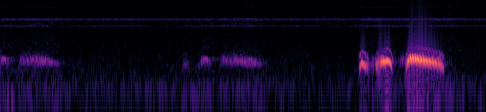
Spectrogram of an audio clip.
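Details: Local wild spotted dove of pesom style by the roadside: two soft, low two-part coos, then a loud phrase of two quick rising notes and a drawn-out falling coo.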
